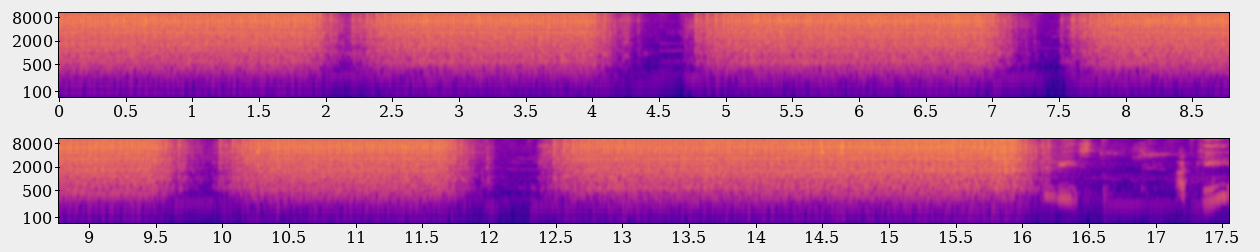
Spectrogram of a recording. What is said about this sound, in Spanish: ahorita ya voy a pegar el encaje en la otra manga para que ustedes vean cómo se va a cerrar ahorita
